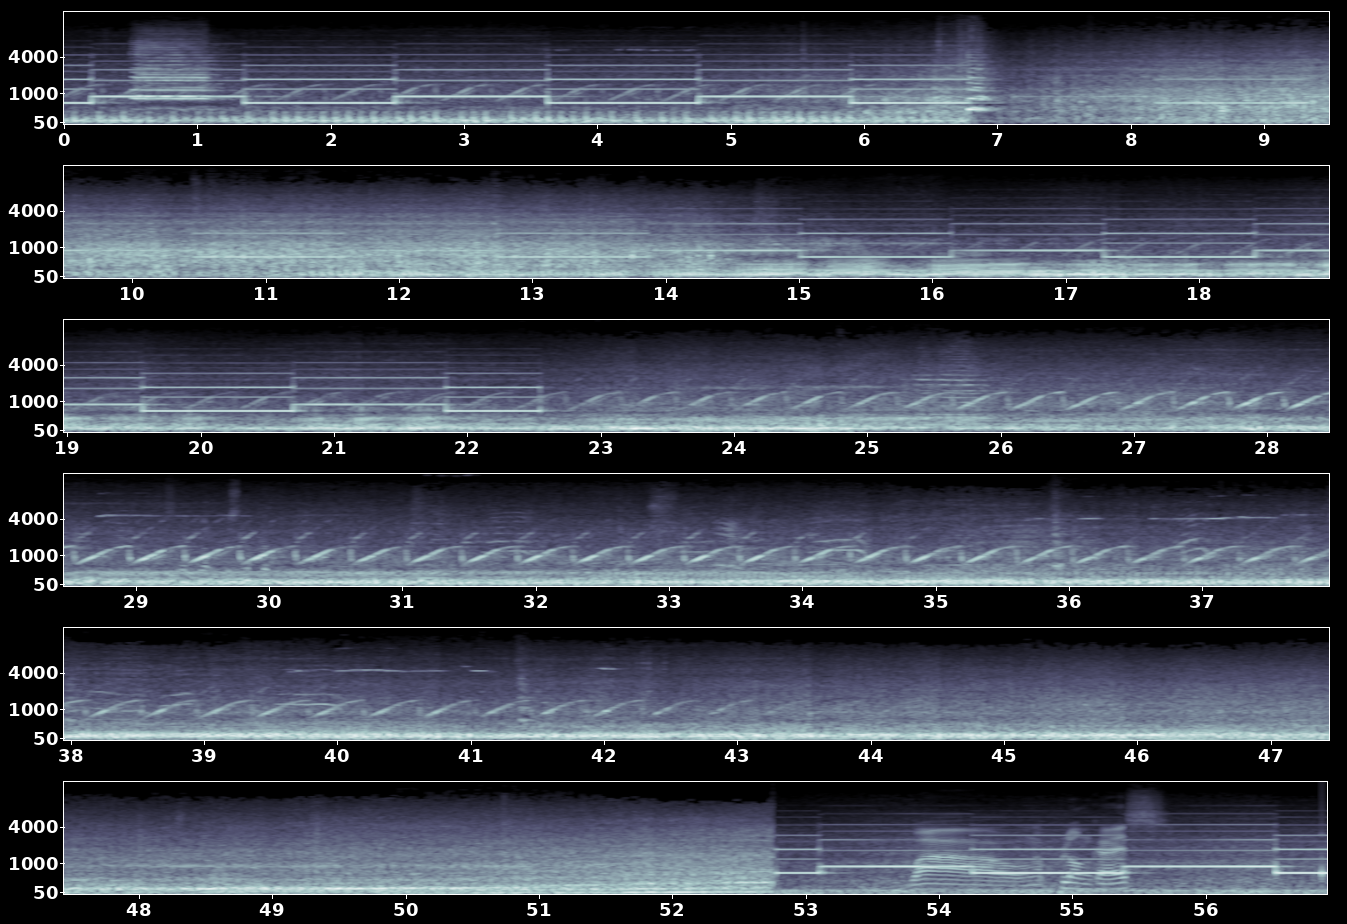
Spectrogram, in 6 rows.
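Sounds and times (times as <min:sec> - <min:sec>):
level-crossing warning alarm: 0:00.0 - 0:07.0, 0:08.2 - 0:09.6, 0:10.5 - 0:43.3, 0:52.8 - 0:56.9
ambulance siren yelping: 0:00.0 - 0:07.1, 0:08.2 - 0:09.6, 0:10.2 - 0:43.7, 0:52.8 - 0:56.9
idling traffic engines rumbling: 0:00.0 - 0:56.9.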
